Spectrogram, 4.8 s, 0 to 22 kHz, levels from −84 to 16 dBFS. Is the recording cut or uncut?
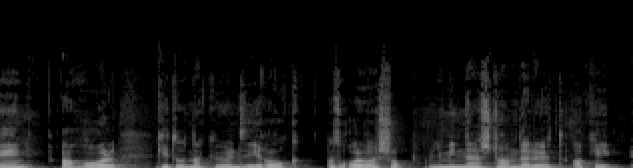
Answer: cut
